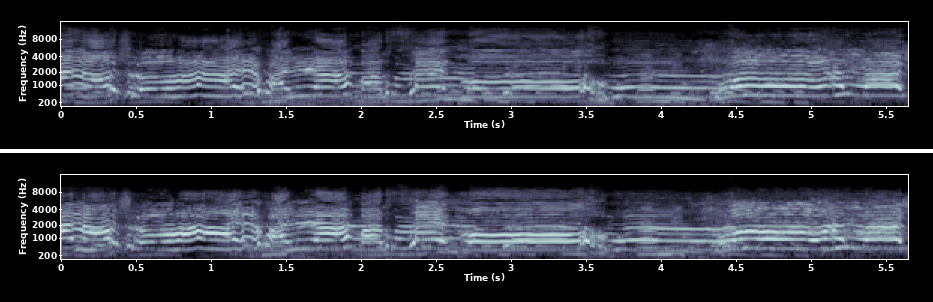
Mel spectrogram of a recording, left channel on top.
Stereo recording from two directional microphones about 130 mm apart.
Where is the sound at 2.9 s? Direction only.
15° left (ahead or behind).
